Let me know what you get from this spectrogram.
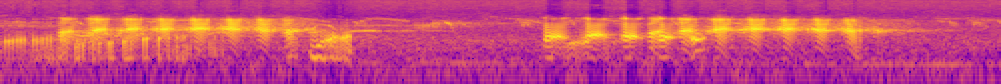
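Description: A frog gives rapid, pulsed croaks in two bursts, each a rattling run of clicks.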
